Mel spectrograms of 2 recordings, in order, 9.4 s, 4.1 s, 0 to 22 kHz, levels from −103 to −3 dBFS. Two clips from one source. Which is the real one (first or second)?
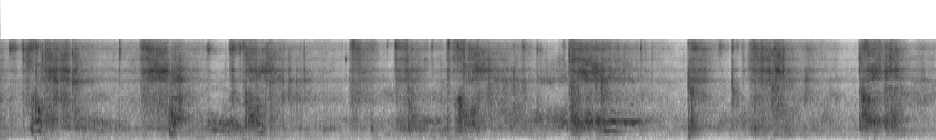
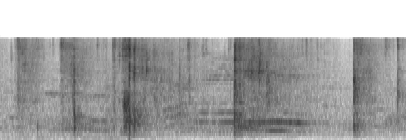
second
